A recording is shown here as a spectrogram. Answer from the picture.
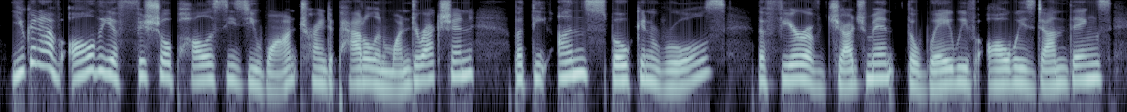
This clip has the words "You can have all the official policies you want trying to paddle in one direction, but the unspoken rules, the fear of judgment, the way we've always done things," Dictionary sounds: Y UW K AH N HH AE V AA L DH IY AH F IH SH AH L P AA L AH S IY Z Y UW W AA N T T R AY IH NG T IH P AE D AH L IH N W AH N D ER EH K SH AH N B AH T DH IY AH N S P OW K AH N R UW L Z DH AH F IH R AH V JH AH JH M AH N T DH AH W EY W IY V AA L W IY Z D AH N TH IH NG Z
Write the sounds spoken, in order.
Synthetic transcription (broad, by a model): Y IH K AH N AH V AA L DH IY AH F IH SH L P AA L AH S IY Z Y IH W AA N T T R AY IH NG T IH P AE D L IH N W AH N D ER EH K SH AH N B AH T DH IY AH N S P OW K AH N R UW L Z DH AH F IH R AH V JH AH JH M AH N DH AH W EY W IY V AA L W IY Z D AH N TH IH NG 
